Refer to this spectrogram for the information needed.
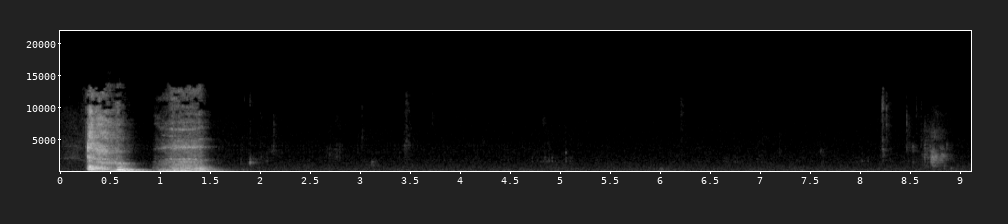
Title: girl coughing, Hocking and spiting❣️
